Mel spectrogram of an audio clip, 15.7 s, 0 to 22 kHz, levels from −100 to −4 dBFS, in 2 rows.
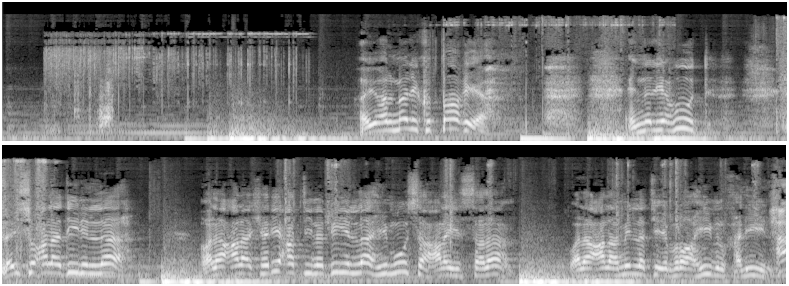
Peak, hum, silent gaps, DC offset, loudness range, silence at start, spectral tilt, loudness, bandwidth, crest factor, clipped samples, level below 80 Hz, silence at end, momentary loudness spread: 0 dBFS; none; none; under 0.1%; 3 LU; 0 s; -4.5 dB/octave; -16 LUFS; 16 kHz; 14 dB; under 0.1%; -18 dBFS; 0 s; 11 LU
